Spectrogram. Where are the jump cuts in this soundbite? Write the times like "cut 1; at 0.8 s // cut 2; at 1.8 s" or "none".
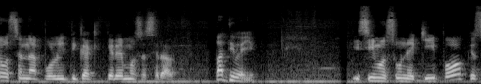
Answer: cut 1; at 3.5 s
